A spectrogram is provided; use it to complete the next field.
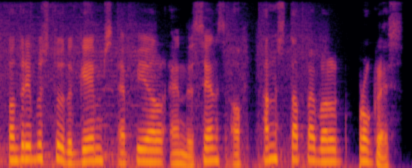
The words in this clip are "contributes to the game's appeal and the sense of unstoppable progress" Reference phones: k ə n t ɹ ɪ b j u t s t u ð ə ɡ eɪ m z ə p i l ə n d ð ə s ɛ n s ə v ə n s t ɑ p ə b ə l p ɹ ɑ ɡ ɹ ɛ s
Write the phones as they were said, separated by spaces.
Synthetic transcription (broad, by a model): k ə n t ɹ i b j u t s t u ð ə ɡ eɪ m s ə p i l ə n d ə s ɛ n s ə f ə n s t ɑ p ə b ə l p ɹ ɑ ɡ ɹ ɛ s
